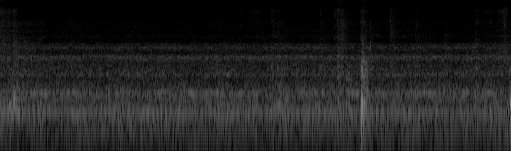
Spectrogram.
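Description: Quiet room tone with a steady low hum, and soft handling of a paper gift bag and its paper contents, with a short rustle about four and a half seconds in.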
